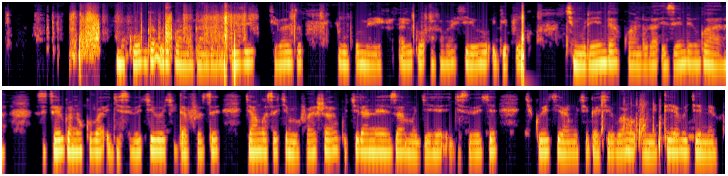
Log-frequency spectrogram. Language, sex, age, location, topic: Kinyarwanda, female, 18-24, Kigali, health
